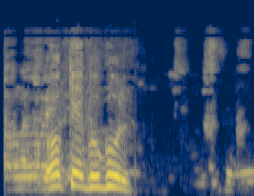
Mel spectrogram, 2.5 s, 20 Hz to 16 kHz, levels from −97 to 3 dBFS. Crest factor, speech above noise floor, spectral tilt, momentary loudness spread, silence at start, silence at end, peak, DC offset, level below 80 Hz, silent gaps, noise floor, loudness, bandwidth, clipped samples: 14 dB; 35 dB; -5.5 dB/octave; 21 LU; 0.05 s; 0 s; 0 dBFS; under 0.1%; -66 dBFS; none; -49 dBFS; -13 LUFS; 7.8 kHz; under 0.1%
